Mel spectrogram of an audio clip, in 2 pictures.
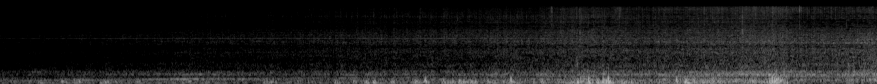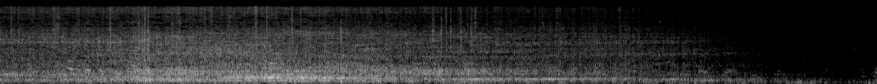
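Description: Small ride-on miniature railway locomotive running along ground-level track, its motor hum growing louder as it approaches, loudest about eleven seconds in, then easing. Occasional sharp clicks sound from the wheels on the track.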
